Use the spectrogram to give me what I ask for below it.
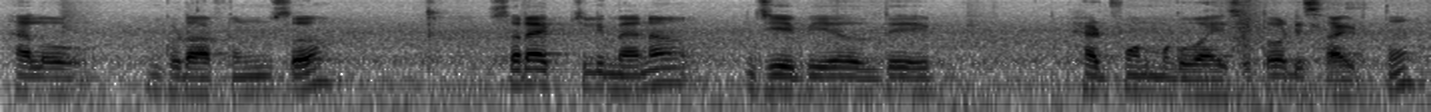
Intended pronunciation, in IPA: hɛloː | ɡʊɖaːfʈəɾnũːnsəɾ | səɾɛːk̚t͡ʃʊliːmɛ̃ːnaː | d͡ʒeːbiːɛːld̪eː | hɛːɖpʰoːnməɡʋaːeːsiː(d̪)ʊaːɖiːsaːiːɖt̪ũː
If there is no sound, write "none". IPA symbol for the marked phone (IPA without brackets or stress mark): t̪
